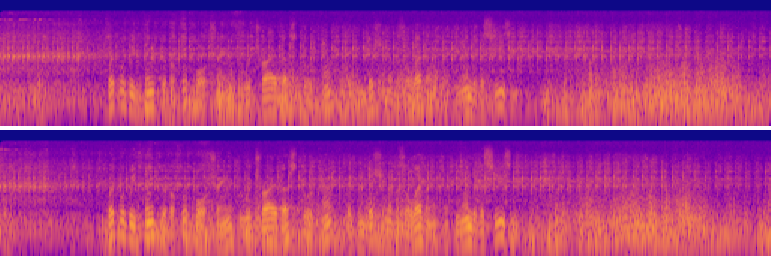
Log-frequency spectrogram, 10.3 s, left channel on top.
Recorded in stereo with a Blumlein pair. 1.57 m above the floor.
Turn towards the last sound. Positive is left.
turn(degrees=-15)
